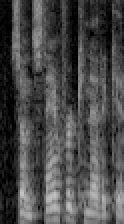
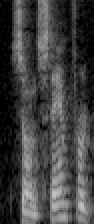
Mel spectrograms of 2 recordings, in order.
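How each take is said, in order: First: Canadian accent. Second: Said in the usual way. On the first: Shown as a demonstration. Vlogger retrying the town name in a Canadian accent. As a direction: keep the mock Canadian accent on "Stamford". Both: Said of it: "get the Canadian accent going on there".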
